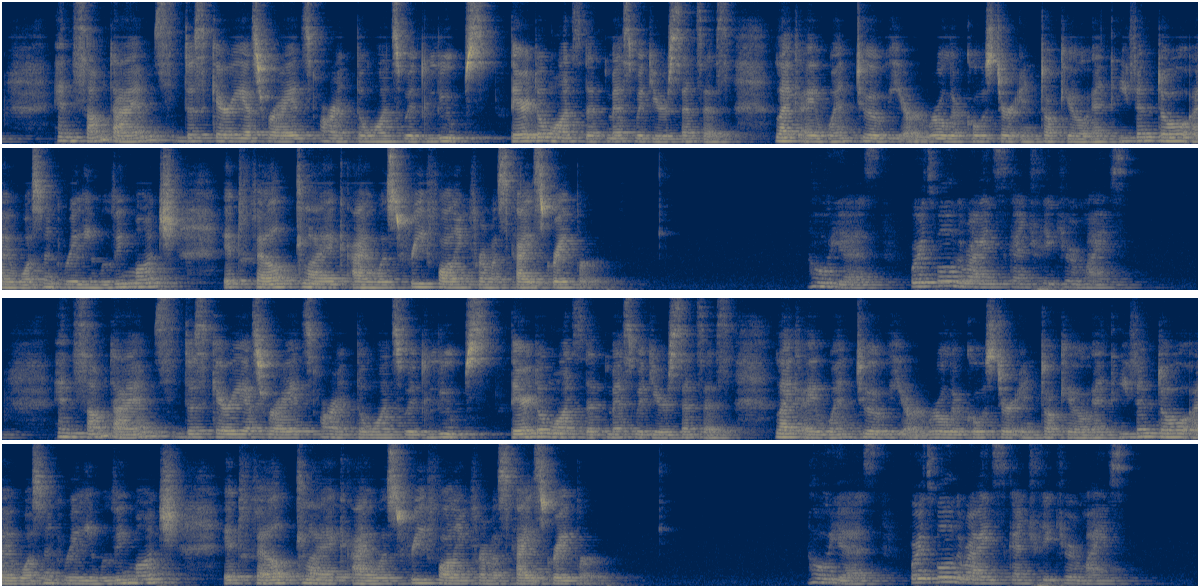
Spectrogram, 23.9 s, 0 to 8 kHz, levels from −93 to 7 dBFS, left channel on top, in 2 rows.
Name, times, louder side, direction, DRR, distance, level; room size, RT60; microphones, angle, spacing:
voice 1, 0.1-4.8 5.1-17.9, left 1 dB, 20° left, 1 dB, 0.6 m, -34 dB
voice 2, 20.0-20.6 21.1-23.2, right 1 dB, 85° right, -2 dB, 1.5 m, -38 dB
4.5 x 2.0 x 3.5 m, 0.76 s
head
